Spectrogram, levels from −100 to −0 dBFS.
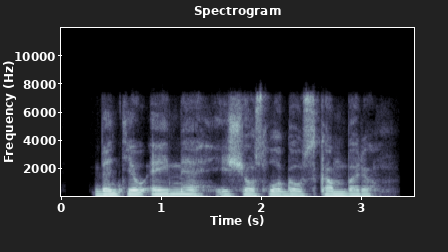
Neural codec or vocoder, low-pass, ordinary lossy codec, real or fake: none; 7.2 kHz; Opus, 64 kbps; real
